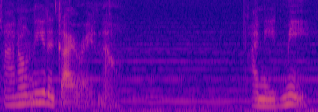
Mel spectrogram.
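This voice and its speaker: A woman's voice: medium pitch, lively intonation, moderate pace, gravelly. An actress playing a young female vampire slayer in a TV drama, speaking plainly and directly. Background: TV score music.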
